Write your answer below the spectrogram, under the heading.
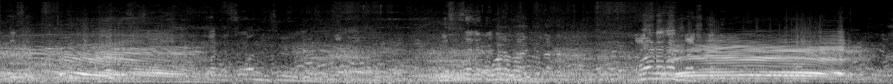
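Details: Calves, young bulls and heifers, at a Madaripur livestock market; repeated wavering moos overlap with men talking and haggling, a louder bellow rising near the end.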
